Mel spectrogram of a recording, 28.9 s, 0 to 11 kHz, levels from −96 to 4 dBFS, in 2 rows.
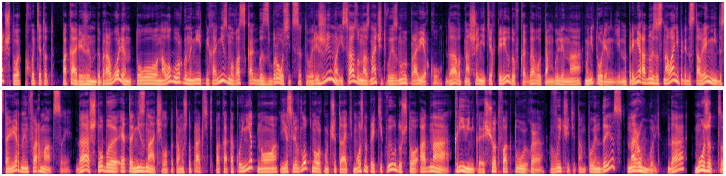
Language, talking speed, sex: Russian, 160 wpm, male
